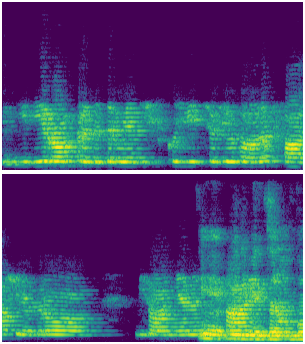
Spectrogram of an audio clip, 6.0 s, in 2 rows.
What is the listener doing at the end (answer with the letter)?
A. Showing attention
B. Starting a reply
B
